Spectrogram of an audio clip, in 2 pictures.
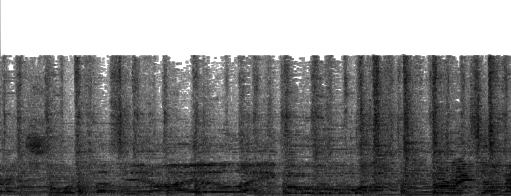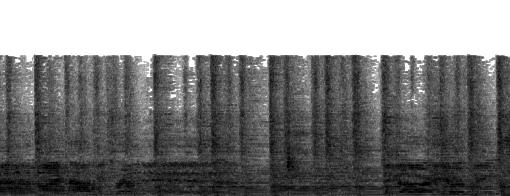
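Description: Live acoustic folk band playing, with a strummed acoustic guitar to the fore and a melody line wavering over the steady chords.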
